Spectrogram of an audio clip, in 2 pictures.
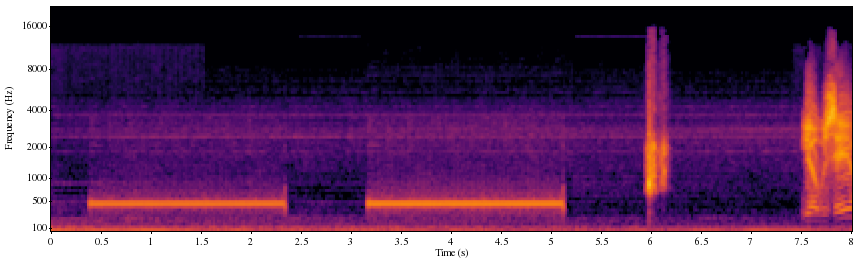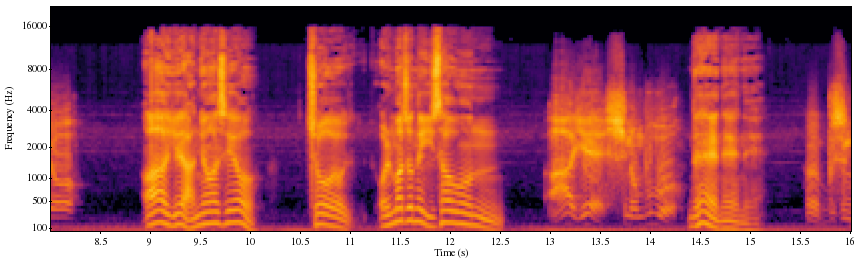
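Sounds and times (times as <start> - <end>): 
low hum: 0.0 - 15.9
telephone ringback tone while calling a landlord: 0.4 - 2.4, 3.2 - 5.2
speech: 7.6 - 8.3, 8.9 - 15.9.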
